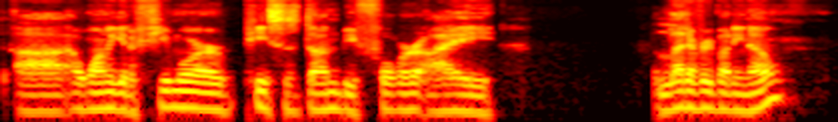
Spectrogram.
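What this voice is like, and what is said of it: Rough, hoarse voice. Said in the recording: “my voice is sounding a little bit rough”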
